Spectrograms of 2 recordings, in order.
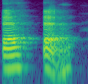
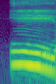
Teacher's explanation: they're going to make a long E sound. So they're not going to say two short sounds. It's not going to say eh, eh.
